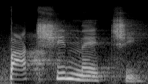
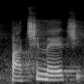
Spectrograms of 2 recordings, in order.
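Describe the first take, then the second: First: "Patinete" very slowly, split into pa-ti-ne-te; drawn-out, teacherly breakdown of "Patinete"; syllable by syllable. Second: Said in the usual way. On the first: Shown as a demonstration. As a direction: sound out all four syllables of "Patinete". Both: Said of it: "ele tem quatro sílabas".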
